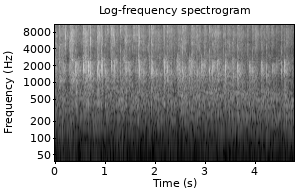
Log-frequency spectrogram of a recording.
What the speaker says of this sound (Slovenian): mislim, da si vsi skupaj za uvod zaslužimo en aplavz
